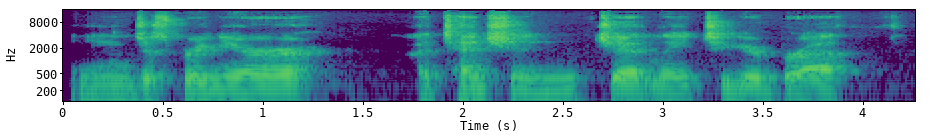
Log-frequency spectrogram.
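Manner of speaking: calm, unhurried meditation guide with long pauses; guided meditation. Acted. Teacher guiding a group to relax into the breath, calm meditation voice. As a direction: ease them gently into stillness, leaving space between phrases.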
